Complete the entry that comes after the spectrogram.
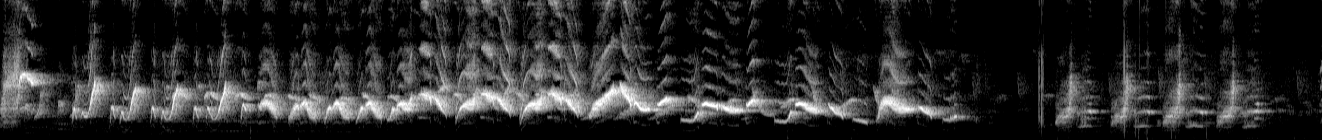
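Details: Caged skylark singing a long, fast warbling song of rolling, slurred high notes for about ten seconds, followed by a brief pause and a few softer scratchy, chirped phrases.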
